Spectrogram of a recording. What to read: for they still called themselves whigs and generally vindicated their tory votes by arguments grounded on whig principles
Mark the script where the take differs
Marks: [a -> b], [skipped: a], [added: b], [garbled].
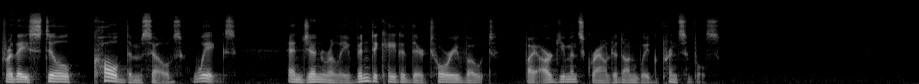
for they still called themselves whigs and generally vindicated their tory [votes -> vote] by arguments grounded on whig principles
